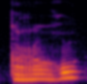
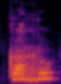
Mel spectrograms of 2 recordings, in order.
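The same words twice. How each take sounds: First: "Gororu", drawn out slowly; slow, exaggerated "Gororu"; trying a pronunciation. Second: "Goru" in two syllables, tentatively; short "Goru", lilting up at the end; trying a pronunciation. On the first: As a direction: stretch "Gororu" over an extra rolled syllable. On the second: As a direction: try out "Goru" as one option. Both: Shown as a demonstration. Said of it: "je sais pas si ça se dit".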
